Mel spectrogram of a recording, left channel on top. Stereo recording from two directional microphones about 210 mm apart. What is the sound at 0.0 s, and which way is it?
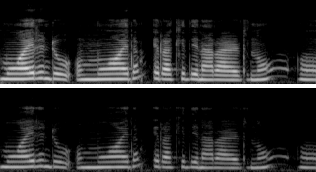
A woman's voice, 20° left (ahead or behind).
